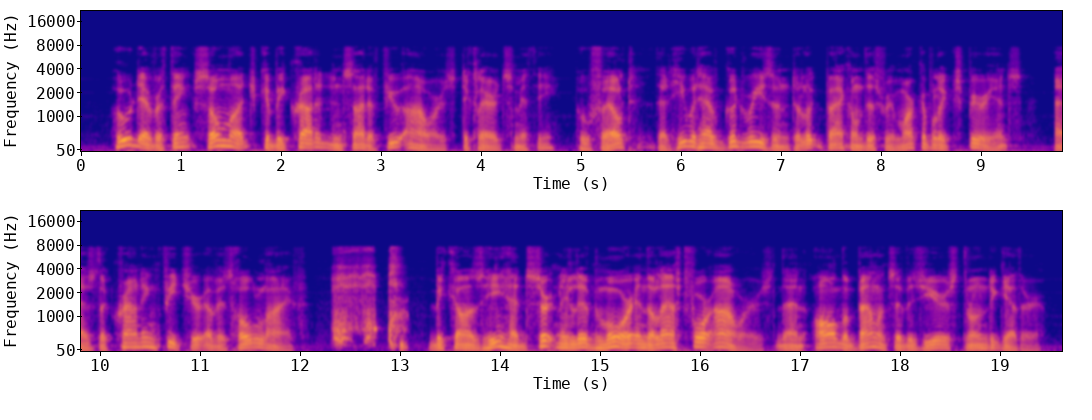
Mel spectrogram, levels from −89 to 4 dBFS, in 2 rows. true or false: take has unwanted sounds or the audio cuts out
true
